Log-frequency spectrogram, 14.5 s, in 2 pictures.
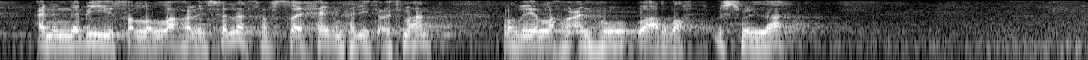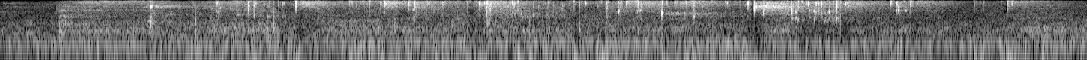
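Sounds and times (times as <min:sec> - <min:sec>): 
speech: 0:00.2 - 0:05.4
water pouring and splashing during Islamic ritual ablution (wudu): 0:08.2 - 0:14.2.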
